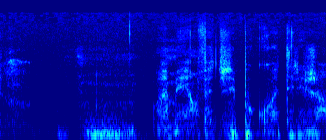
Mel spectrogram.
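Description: Quiet, off-microphone speech, low and murmured, starting about half a second in.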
